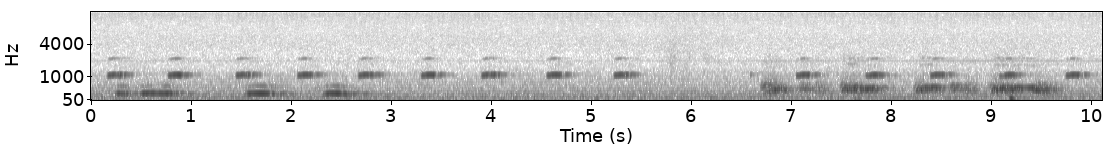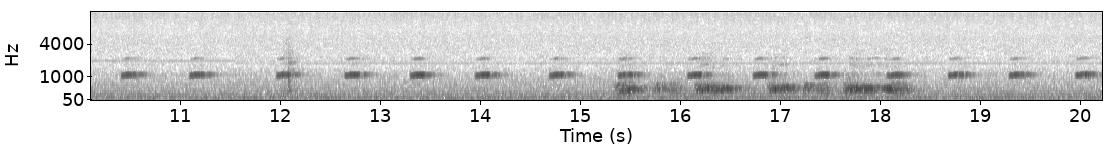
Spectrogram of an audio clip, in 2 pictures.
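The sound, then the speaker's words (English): Barred, saw-whet and great horned owls calling at night: a steady series of evenly spaced high toots runs throughout, while deeper rhythmic hooting phrases come in bursts, some loud, others softer. “Or even active at night, like these owls, the barred owl, saw-whet owl, and great horned owl.”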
